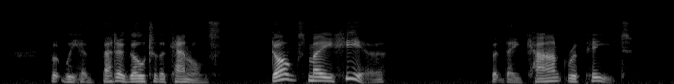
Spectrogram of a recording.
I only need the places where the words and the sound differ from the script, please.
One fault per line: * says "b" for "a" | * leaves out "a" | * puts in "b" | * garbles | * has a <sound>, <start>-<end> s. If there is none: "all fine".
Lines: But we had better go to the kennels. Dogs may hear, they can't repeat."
* puts in "but"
